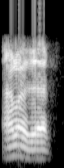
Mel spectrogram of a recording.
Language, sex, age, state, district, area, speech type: Tamil, male, 45-60, Tamil Nadu, Madurai, rural, conversation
